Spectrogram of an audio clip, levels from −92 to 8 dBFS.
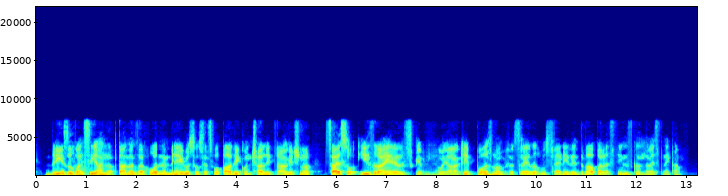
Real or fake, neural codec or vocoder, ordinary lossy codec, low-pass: fake; codec, 16 kHz, 1 kbps, FreqCodec, larger model; none; 7.2 kHz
